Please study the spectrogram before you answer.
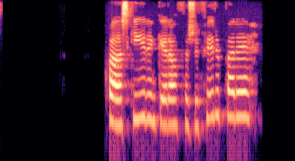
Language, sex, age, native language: Icelandic, female, 40-49, Icelandic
